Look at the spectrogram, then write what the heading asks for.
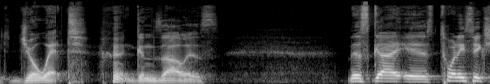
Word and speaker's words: Joet: pronouncing his name wrong it is j OE t it's not Joey joette Gonzalez this guy is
